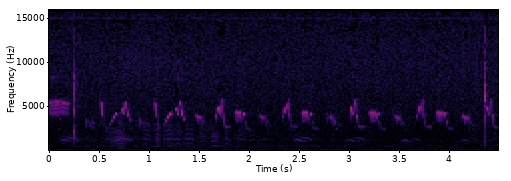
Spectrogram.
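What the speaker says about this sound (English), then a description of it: "It's kind of a chalky bee buzzing around here. It's definitely a solitary bee." A solitary bee buzzes around a clover bee sanctuary, a faint low drone beneath repeated bright bird chirps in the background.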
